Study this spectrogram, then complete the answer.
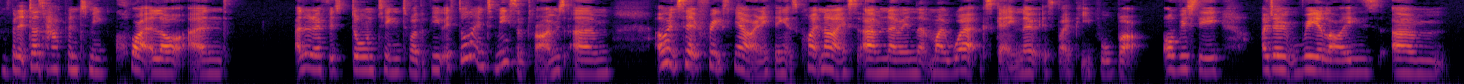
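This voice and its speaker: A woman with a southern English accent speaks at a fairly quick pace in a fairly high voice, her intonation lively, on a very clean recording with a silent background. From southern England, Oxfordshire. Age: 20s. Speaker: vlogger. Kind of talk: casual chat. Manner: animated; halting.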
